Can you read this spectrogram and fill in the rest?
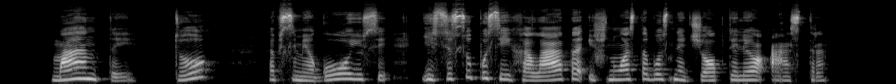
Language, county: Lithuanian, Kaunas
